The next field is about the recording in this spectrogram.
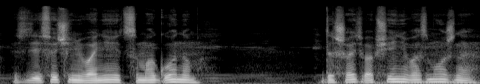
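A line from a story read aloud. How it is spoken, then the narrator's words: Whisper. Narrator (Russian): Он прошептал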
